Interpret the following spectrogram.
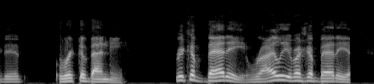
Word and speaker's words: Richobene: how do you say your last name dude Rick aenny Rick aenny Riley Rick aenny uh so the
